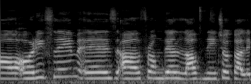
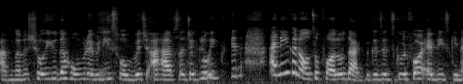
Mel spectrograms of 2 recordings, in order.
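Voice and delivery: speaking too fast in an excited rush. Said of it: "I know I'm speaking too fast".

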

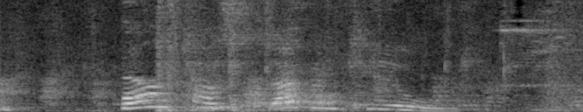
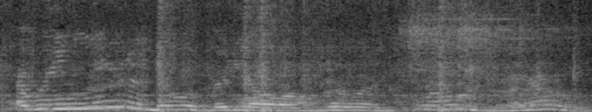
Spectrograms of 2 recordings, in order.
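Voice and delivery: plain

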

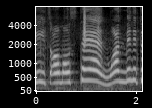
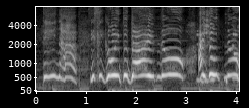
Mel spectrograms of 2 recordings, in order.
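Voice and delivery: imitated screaming; 9 semitones higher, 10 dB louder than usual. Retelling watching a movie with tina: retelling a scream. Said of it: "I was, like, screaming".

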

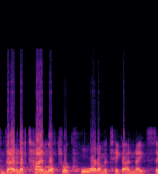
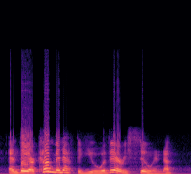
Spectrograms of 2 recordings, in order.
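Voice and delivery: bad put-on Italian accent; 3 semitones higher than usual. Reading a game cutscene's lines aloud, in a bad Italian accent as Luigi. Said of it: "I'm sorry if that's a bad Italian accent".

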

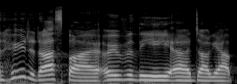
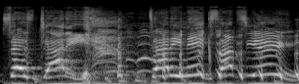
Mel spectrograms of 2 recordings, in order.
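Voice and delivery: put-on very high, loud shout, drawn out; 12 semitones higher, 5 dB louder than usual. Retelling calling out about a T-shirt across a fence: retelling a yell. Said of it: "And so I yelled".

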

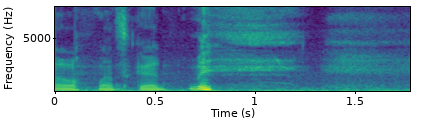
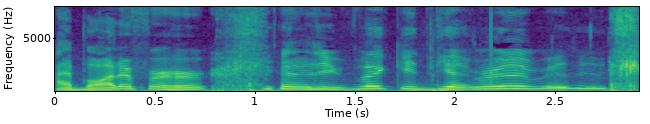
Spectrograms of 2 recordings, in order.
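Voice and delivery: put-on sobbing through the words, pitched high; 6 semitones higher, 3 dB louder than usual. Playing a game and giving away a diamond ring, the speaker fake crying. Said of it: "Sorry, I'll stop crying".

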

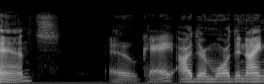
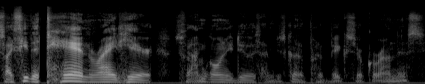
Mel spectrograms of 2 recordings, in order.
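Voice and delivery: quiet stage whisper, half-whispered; 2 semitones lower, 7 dB quieter than usual. Circling groups of counters while working a sum: half-whispering. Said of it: "Why are you whispering".

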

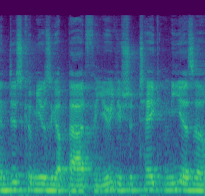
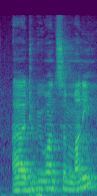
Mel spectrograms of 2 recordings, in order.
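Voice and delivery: ordinary talk

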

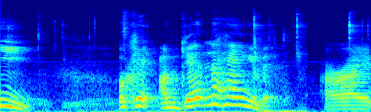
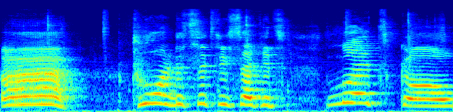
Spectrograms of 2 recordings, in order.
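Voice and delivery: very high, nervous, jittery, pumped-up excitement; 9 semitones higher, 7 dB louder than usual. Playing a game, counting seconds aloud to viewers, shaking with nervous excitement. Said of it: "I am shaking like crazy right now".

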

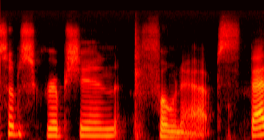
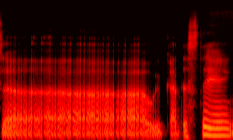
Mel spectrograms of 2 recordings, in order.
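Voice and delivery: put-on very serious pilot voice, much quieter; 11 dB quieter than usual. Recounting a movie scene, imitating a very serious pilot. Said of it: "Very serious. Pilot voice".

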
